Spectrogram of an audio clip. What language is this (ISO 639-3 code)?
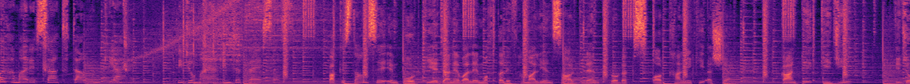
urd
